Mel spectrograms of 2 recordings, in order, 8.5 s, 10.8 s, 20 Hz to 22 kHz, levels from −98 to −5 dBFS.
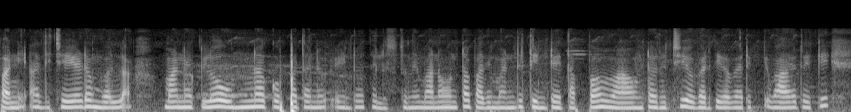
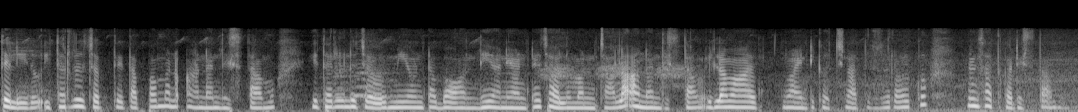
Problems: low volume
